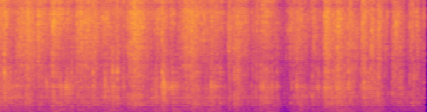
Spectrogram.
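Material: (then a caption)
Glass. Fingertips rake and shuffle a pile of small, solid, blue iridescent flat glass gems on a wooden surface. The result is a steady, bright stream of overlapping clicks and clinks with irregular timing, briefly thinning near the three-second mark before picking up again.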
